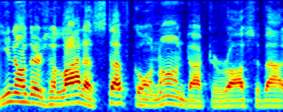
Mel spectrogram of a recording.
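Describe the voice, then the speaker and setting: Speaking at a medium pitch, a man has a plain, everyday voice with lively intonation. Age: 60s. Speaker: talk show host. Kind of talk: health talk show interview.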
